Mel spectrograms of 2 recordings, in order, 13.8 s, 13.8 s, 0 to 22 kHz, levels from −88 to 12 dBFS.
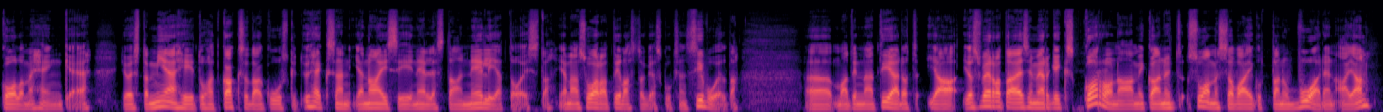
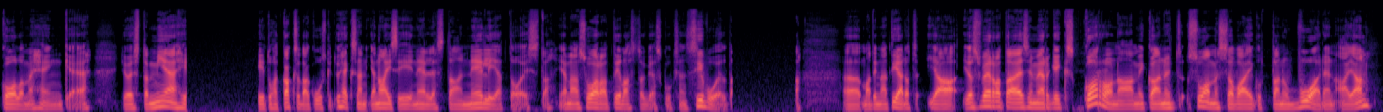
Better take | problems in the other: first | audio freezing; at 2 s for 0.5 s and at 7.5 s for 0.5 s

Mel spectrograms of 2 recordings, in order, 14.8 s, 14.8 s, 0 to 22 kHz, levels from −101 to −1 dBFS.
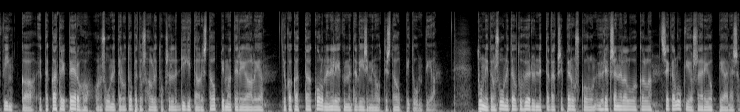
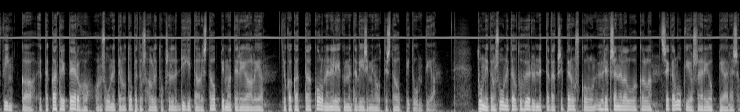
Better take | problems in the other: first | high-pitched whine; noticeable; throughout; 5.5 kHz, 15 dB below the speech

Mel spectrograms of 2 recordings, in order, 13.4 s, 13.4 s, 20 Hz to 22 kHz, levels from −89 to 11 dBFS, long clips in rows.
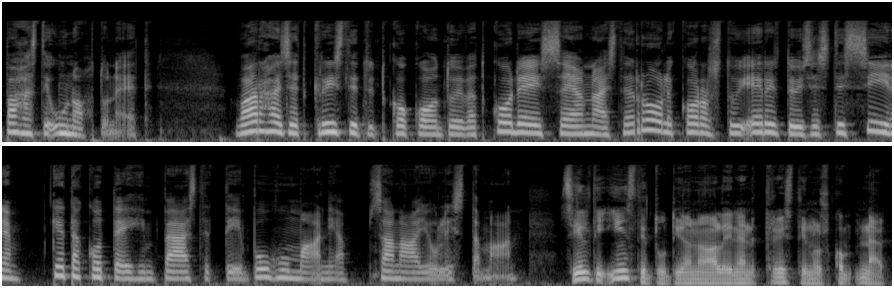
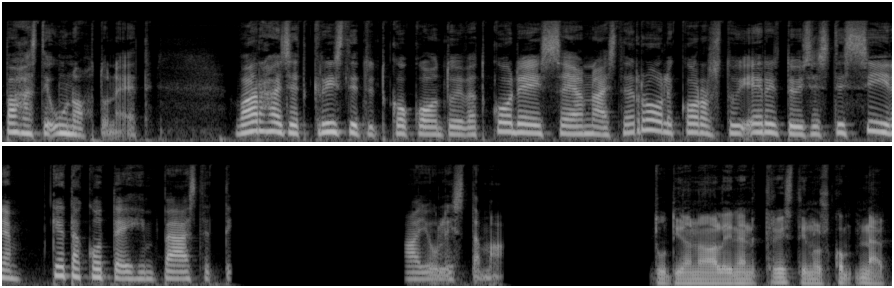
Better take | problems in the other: first | audio cutting out; at 8.5 s for 1.5 s and at 10 s for 1 s

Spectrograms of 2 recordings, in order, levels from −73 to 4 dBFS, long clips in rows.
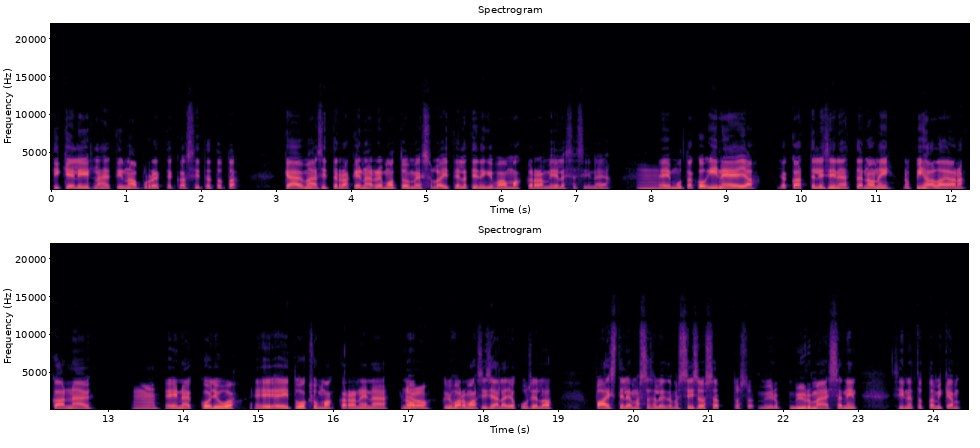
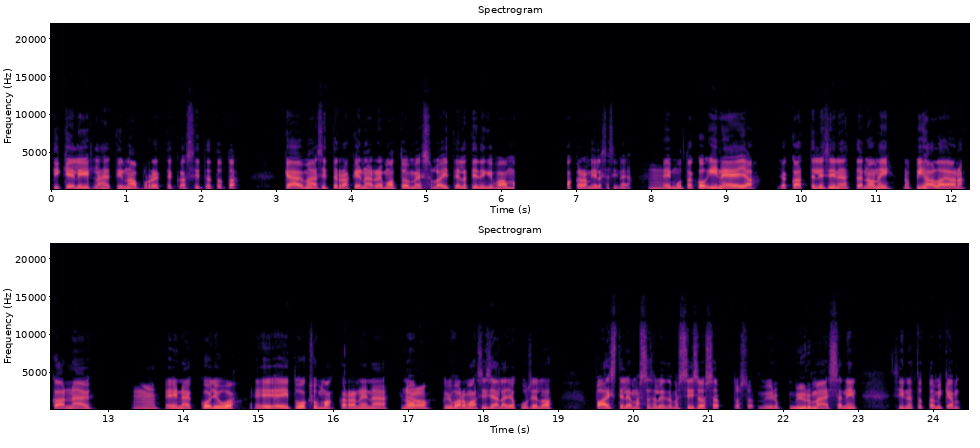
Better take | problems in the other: first | audio freezing; at 6 s for 0.5 s

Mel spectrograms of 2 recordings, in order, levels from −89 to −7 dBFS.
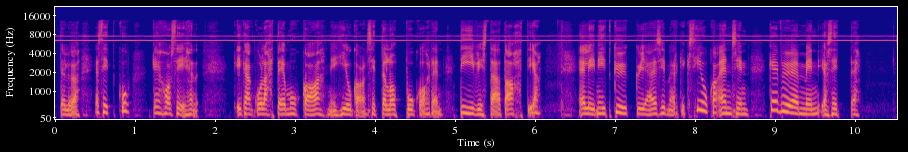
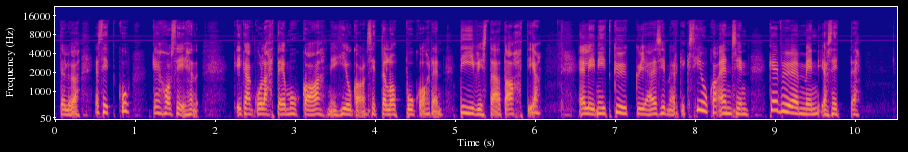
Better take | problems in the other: second | high-pitched whine; loud; throughout; 6.5 kHz, 6 dB below the speech; faint in the second

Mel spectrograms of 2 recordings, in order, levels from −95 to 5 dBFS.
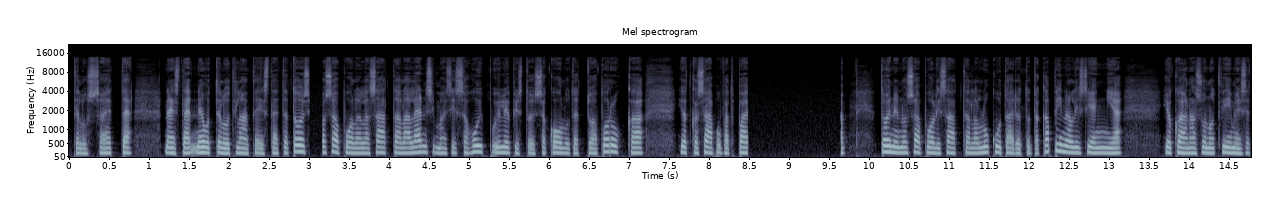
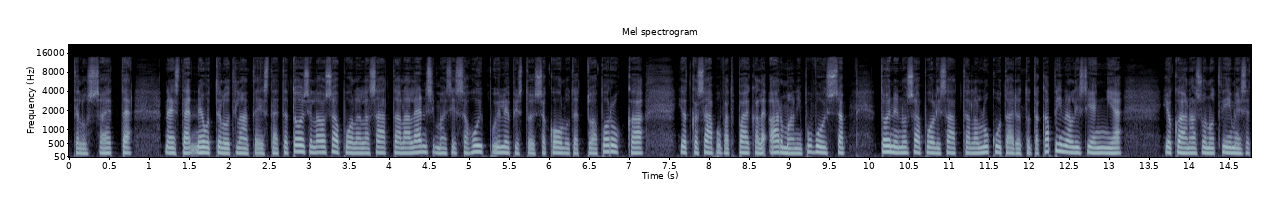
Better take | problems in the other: second | audio cutting out; at 3 s and at 8.5 s for 1 s

